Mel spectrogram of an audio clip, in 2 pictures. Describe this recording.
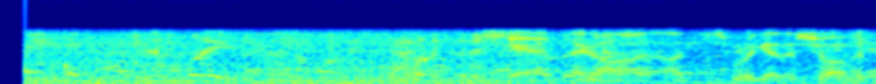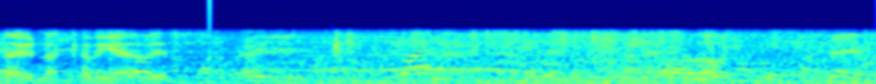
A man talking inaudibly with chatter from other people in background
